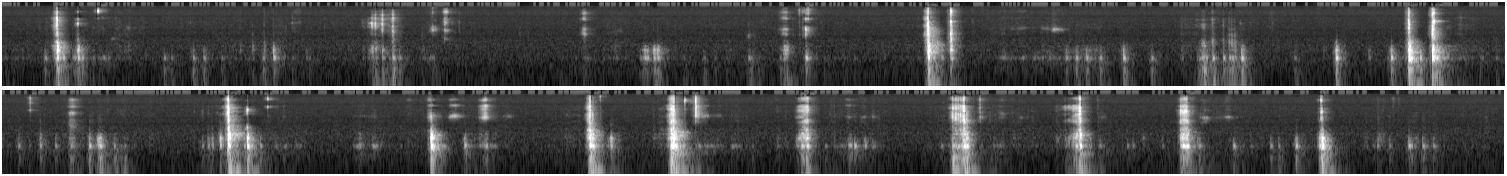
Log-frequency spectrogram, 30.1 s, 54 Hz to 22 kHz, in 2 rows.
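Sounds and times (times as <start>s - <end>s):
knife slicing wood: 24.5s - 24.8s, 25.6s - 26.0s.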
